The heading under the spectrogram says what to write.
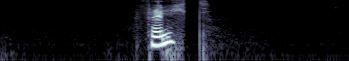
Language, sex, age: Norwegian, female, 24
